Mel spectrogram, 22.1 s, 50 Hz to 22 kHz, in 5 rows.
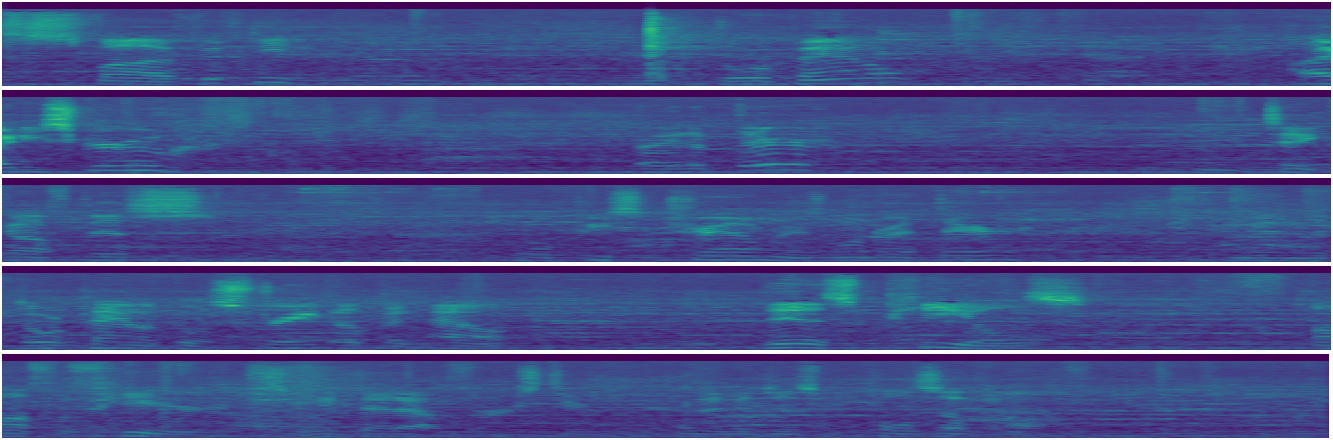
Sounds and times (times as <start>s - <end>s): Music: 0.0s - 22.1s.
